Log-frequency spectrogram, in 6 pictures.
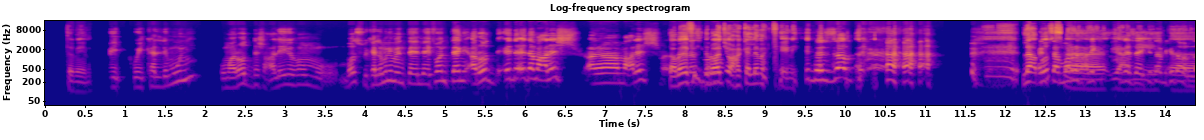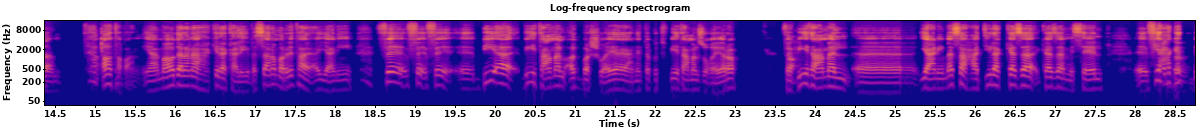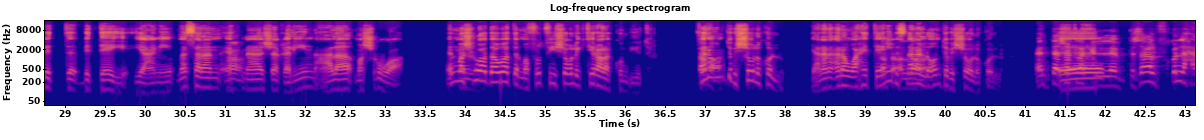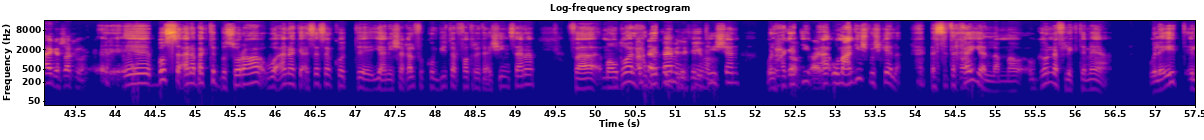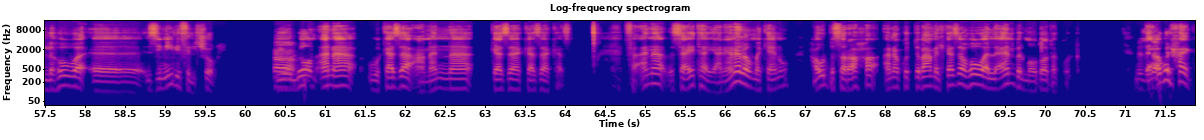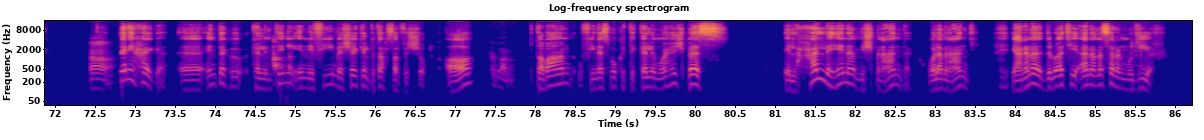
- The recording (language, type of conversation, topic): Arabic, unstructured, إيه اللي بيخليك تحس بالسعادة في شغلك؟
- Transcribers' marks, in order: tapping; giggle; laugh; chuckle; other background noise; in English: "الpresentation"; tsk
